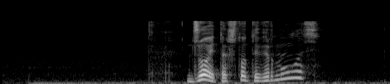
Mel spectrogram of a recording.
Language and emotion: Russian, positive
